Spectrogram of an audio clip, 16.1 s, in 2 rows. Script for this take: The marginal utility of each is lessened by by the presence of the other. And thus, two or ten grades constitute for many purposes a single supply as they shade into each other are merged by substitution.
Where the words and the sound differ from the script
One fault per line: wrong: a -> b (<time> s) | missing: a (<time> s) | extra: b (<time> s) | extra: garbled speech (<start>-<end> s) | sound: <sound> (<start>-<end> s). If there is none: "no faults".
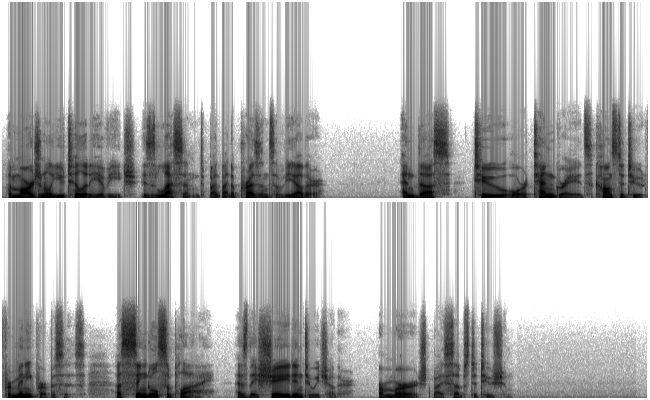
no faults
